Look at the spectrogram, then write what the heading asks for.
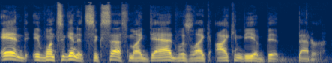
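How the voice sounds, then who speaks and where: A man's voice: medium pitch, expressive, moderate pace, no echo. A middle-aged man in casual podcast talk, earnest and emphatic, pressing his points with conviction.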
